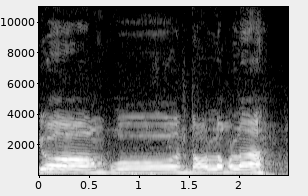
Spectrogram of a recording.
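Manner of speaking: loud, high, despairing wail and groan.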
